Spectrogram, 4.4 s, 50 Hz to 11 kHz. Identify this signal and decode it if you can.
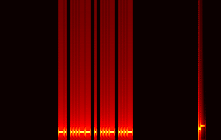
Morse code, heard as a keyed tone, about 40 wpm, 700 Hz. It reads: N3EVV
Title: USA Call Signs - 5 Characters - 2x Character Spacing - 40wpm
